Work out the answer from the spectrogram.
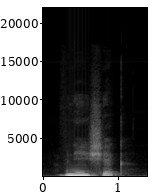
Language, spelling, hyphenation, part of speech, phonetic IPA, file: Czech, vnějšek, vněj‧šek, noun, [ˈvɲɛjʃɛk], Cs-vnějšek.ogg
- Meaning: outside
